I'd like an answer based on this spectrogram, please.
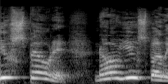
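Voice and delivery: very high, very loud, shrill berating shriek. Retelling how parents accused their young child in a prank: imitating parents screaming. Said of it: "they're screaming at him".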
